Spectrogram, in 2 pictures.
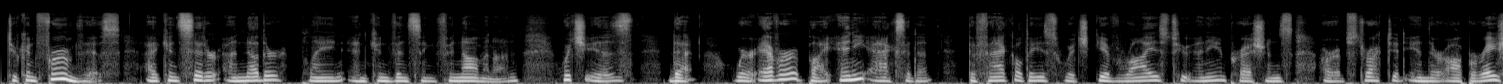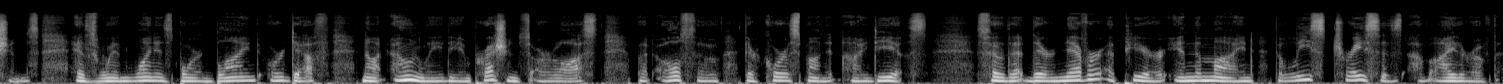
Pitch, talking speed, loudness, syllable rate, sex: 165 Hz, 130 wpm, -18 LUFS, 4.2 syllables/s, male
